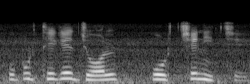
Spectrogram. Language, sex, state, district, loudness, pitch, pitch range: Bengali, female, West Bengal, Alipurduar, -15 LUFS, 230 Hz, 215-255 Hz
